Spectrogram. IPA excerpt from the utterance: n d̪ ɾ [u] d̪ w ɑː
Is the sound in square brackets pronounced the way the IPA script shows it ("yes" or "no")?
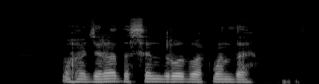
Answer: no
